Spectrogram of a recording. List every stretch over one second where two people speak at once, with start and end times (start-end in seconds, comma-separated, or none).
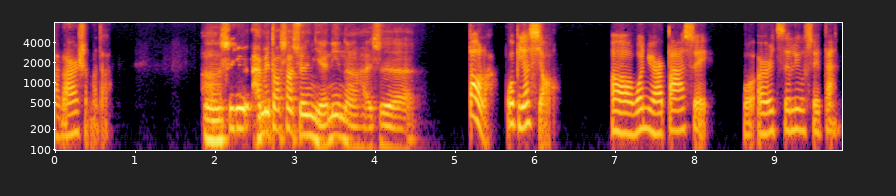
none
